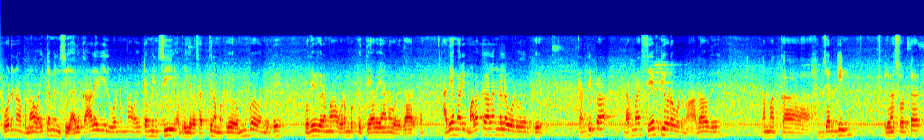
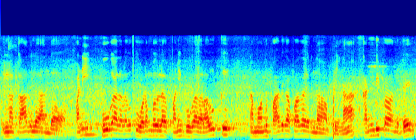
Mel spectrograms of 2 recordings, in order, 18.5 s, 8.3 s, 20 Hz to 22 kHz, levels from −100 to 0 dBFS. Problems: constant background noise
